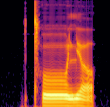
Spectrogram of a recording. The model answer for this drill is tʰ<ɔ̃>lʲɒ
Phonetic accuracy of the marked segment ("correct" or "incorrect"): incorrect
